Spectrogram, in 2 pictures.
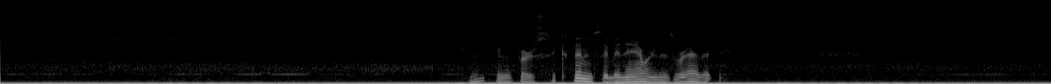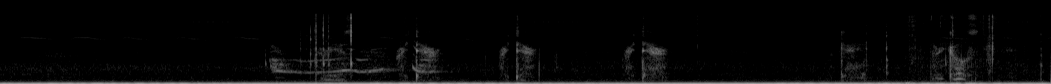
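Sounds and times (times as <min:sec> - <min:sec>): dog baying: 0:13.2 - 0:14.8
dog yelps: 0:13.2 - 0:14.8.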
